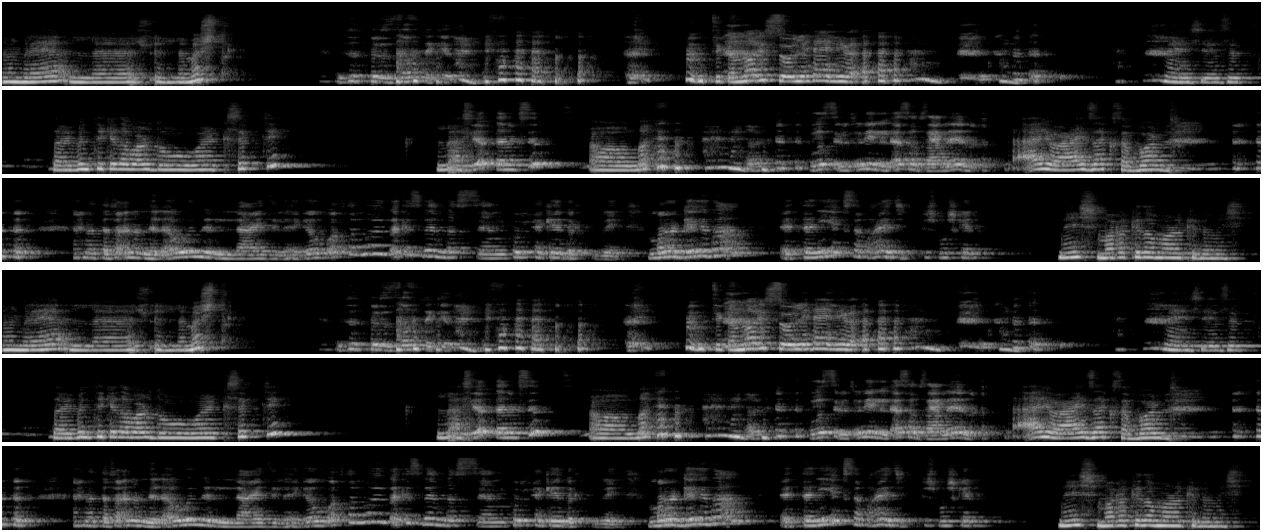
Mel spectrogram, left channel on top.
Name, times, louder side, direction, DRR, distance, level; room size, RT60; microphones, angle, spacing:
voice 1, 0.0-2.3 4.5-5.4 5.7-5.9 6.8-9.4 10.0-10.2 11.1-11.2 11.6-12.4 13.1-15.4 16.9-17.3 18.5-20.0 22.8-24.4 35.7-37.6, equal, ahead, -2 dB, 1.6 m, -23 dB
voice 2, 3.2-4.5 6.2-6.4 7.2-8.0 9.6-10.4 11.4-11.8 13.1-13.4 17.1-18.1 18.4-18.5 20.0-22.4 24.2-32.6 33.0-35.0, right 1 dB, 15° right, -4 dB, 7.0 m, -29 dB
29.0 x 10.0 x 2.6 m, 0.65 s
head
